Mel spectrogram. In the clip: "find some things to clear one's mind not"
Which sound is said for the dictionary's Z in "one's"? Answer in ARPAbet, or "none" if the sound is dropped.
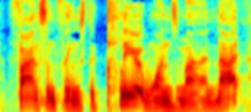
Z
